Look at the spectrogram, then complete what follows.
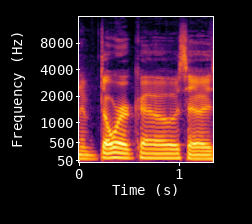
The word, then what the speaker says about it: Dorico: So I just see someone's mentioning about the pronunciation of Dorico. So it says always pronounce it like Dorito, like the chips.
